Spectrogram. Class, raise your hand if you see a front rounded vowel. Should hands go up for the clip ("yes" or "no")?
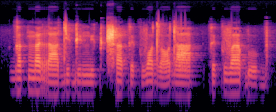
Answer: yes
